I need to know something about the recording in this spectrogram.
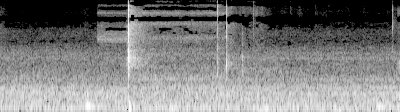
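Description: A single sharp click about a second in, then a few fainter ticks, over a steady low background hum.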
